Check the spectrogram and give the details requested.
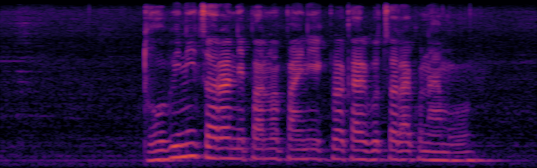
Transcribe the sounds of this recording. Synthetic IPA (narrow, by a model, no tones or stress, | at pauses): d̪ʱobinit͡sʌɾanepalmapajniek̚prʌkarkot͡sʌɾakonamɦo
